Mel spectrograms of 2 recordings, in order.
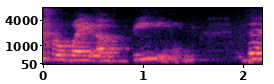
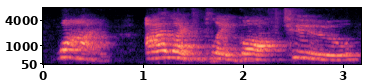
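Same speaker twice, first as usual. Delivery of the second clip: mock brave, stern, courageous voice, very slow; 6 dB louder than usual. Retelling a four-year-old answering her grandmother, imitating a stern, courageous girl. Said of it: "in her most, you know, stern, courageous voice says".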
